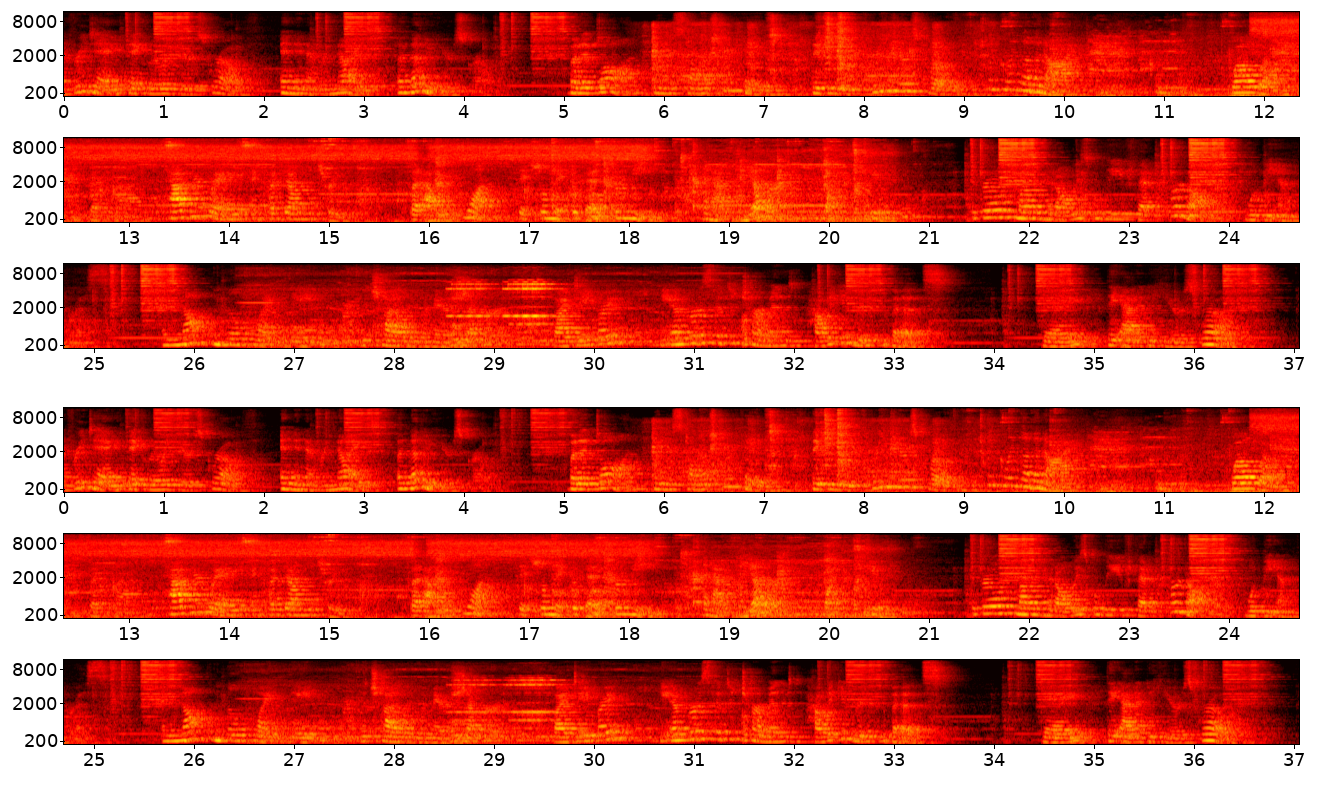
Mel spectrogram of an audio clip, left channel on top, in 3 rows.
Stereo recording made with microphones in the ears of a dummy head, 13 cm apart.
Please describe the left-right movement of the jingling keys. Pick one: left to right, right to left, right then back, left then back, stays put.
right to left.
